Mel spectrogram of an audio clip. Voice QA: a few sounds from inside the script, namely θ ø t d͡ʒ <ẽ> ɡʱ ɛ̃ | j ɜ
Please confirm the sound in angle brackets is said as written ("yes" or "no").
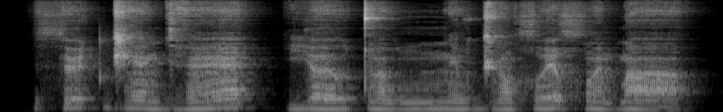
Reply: no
